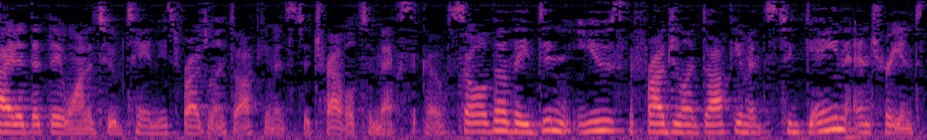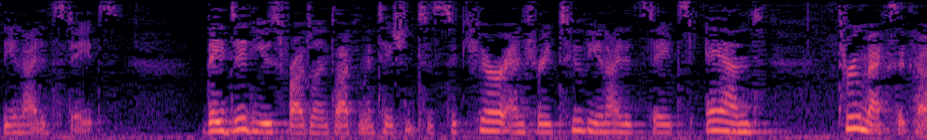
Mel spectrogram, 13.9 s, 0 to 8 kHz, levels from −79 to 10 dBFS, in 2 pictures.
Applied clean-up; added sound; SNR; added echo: none; none; none; none.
